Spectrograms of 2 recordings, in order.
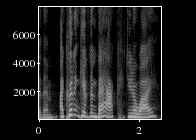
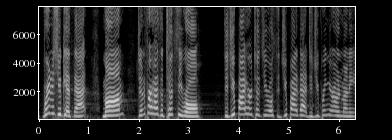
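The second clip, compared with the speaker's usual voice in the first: high, loud rapid-fire tattling; loud tattletale; 6 semitones higher, 10 dB louder than usual. Acted. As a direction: blare it out like a sister telling Mom. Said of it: "she can't say it quietly".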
